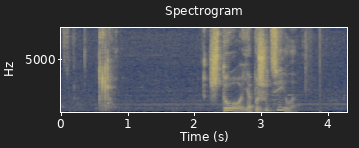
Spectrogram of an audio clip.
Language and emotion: Russian, positive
